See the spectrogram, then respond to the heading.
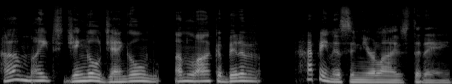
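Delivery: squeaky goblin character voice. Voicing a key-covered goblin greeting the players with a faint smile. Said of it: "she maintains a faint smile and says".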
